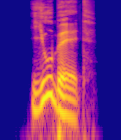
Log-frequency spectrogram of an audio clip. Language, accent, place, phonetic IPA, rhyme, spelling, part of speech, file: German, Germany, Berlin, [ˈjuːbl̩t], -uːbl̩t, jubelt, verb, De-jubelt.ogg
- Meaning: inflection of jubeln: 1. second-person plural present 2. third-person singular present 3. plural imperative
